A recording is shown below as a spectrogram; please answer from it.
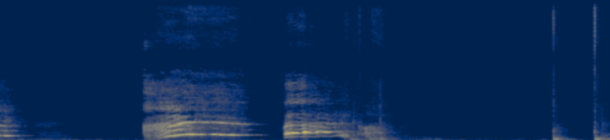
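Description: A young man moaning in long, rising cries as he strains through push-ups, two in a row after the end of a previous one. Near the end comes a short knock as he drops onto the floor.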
